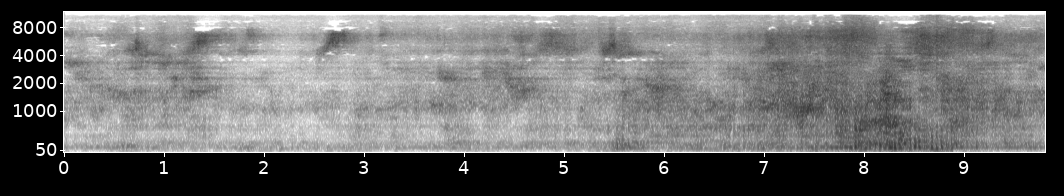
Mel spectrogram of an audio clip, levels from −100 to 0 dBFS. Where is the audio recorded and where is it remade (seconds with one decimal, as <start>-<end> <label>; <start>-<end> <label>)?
0.0-9.8 remade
